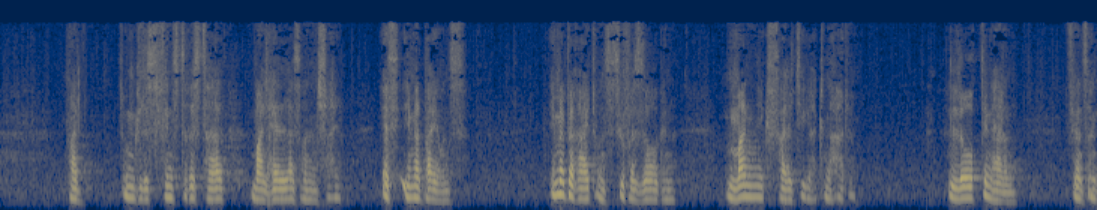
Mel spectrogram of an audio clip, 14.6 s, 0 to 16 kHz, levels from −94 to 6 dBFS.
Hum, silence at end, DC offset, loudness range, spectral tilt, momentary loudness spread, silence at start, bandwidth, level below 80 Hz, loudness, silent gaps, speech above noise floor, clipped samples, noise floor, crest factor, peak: none; 0 s; under 0.1%; 3 LU; -4.5 dB/octave; 14 LU; 0.05 s; 11.5 kHz; -76 dBFS; -32 LUFS; none; 30 dB; under 0.1%; -61 dBFS; 24 dB; -8 dBFS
